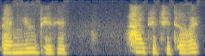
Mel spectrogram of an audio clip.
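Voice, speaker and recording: An actress playing an earnest, intense young daughter in a 1980s radio drama, with deliberate, theatrical phrasing. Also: female voice, fairly high pitch, steady tone, dry recording. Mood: wondering, intense. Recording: dull, dry AM radio recording.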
